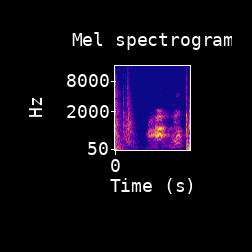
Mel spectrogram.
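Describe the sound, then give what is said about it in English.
A door is tried, giving a short thud, then a creaking, whining rattle, and a second heavy knock. Fairly loud, with no voices. “I think I found a door.”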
